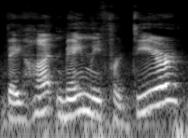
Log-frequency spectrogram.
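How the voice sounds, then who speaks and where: Female storytime reader, unhurried and very lively in pitch, chatty and informal, some background noise. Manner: expressive, chatty, stumbles and corrects herself. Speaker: storytime host reading a picture book. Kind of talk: read-aloud children's storytime with casual asides.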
